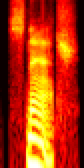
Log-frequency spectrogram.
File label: "snatch", American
